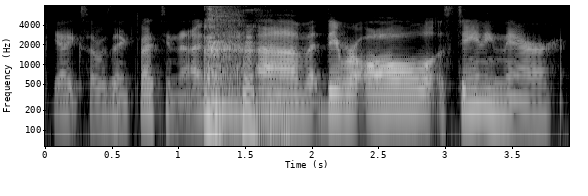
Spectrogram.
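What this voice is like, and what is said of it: Choked-up, emotional voice. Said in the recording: “I'm going to try not to get choked up ... I am getting choked up”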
